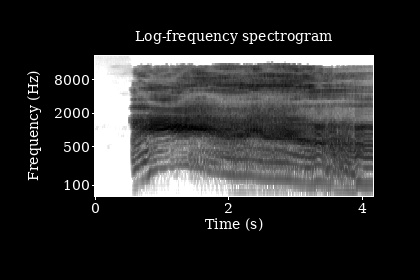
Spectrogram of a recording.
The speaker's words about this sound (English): The lion roared so fiercely that all the toys were really scared. He sniffed at the box and growled.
